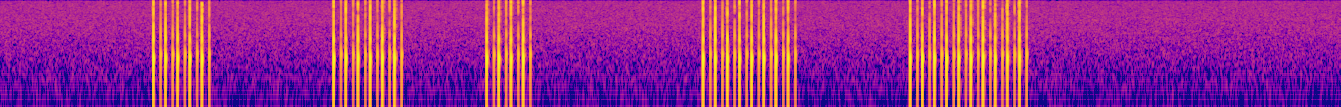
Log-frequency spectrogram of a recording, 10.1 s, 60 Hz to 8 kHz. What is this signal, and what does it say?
Pulse dialling, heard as clicks on a phone line, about 11 pulses a second. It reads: 5 6 4 8 0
